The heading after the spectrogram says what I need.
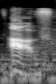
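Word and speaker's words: אב: Av. That's right. The aleph is silent, short a, short a, or A of the comets. Beit without a dagesh is V.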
